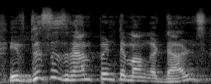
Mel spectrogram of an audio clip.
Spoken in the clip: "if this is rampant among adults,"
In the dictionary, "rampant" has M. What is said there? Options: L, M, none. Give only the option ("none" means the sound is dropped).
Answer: M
